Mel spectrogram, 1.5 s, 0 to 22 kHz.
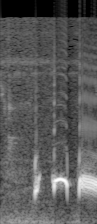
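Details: Spotted dove decoy in training, voiced like a stressed wild-caught bird (giọng bổi ức chế), dated 20/8; a short note, then a flat ringing coo, then a long sustained coo starting, all low and mellow.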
